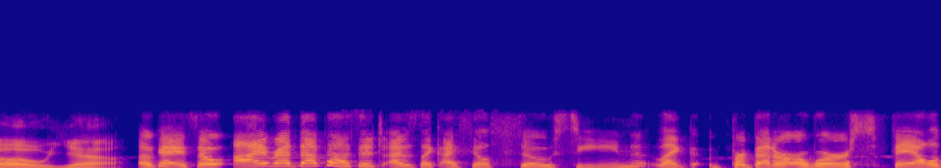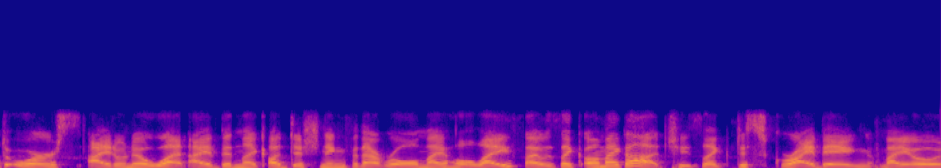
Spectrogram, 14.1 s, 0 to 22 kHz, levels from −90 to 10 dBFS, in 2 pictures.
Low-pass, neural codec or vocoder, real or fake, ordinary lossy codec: 7.2 kHz; none; real; Opus, 24 kbps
